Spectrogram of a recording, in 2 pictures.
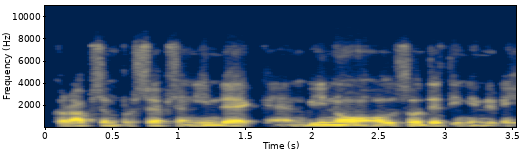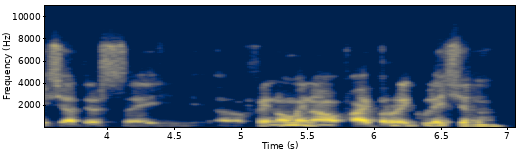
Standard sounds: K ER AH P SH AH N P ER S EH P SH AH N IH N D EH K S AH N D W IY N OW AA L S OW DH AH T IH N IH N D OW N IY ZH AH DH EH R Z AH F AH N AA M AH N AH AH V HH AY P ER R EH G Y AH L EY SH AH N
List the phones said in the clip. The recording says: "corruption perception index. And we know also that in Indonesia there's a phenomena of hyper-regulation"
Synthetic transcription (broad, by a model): K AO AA P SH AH N P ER S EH P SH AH N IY N D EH K AH N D W IY N OW AA L S OW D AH T IH N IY N D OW N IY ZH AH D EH R S AH F AH N AA M AH N AH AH F HH AY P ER R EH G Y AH L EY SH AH N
